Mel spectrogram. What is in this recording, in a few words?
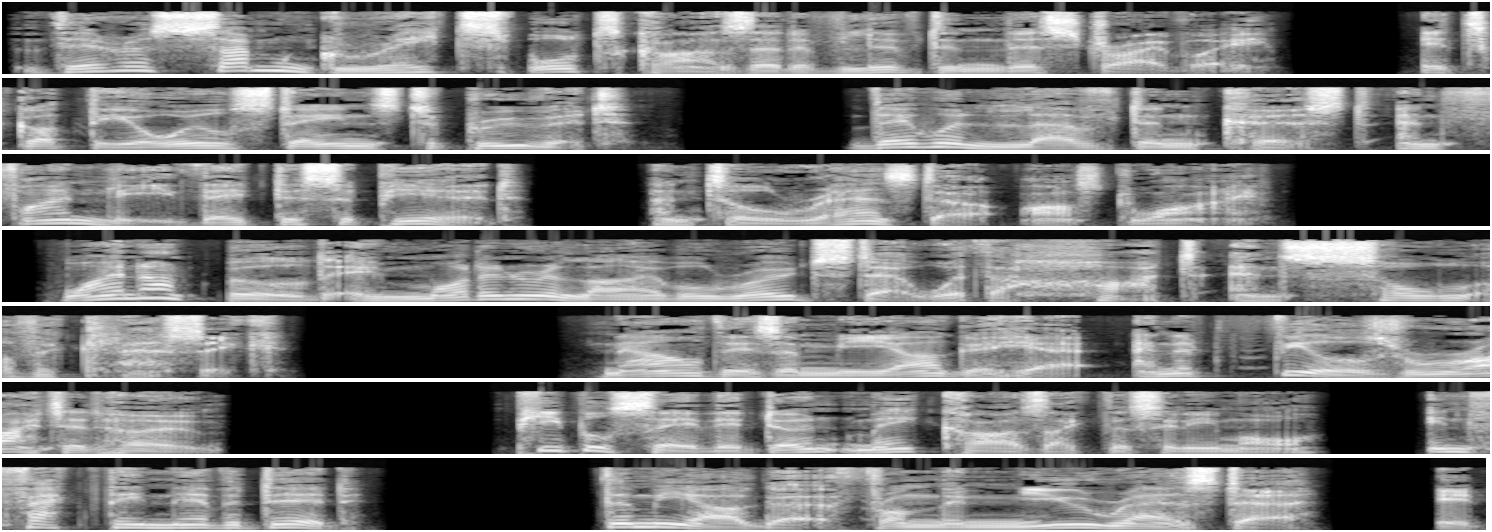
English Conversational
